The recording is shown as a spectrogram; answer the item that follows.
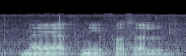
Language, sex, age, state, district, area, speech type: Urdu, male, 45-60, Bihar, Gaya, rural, spontaneous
